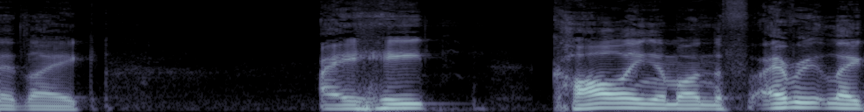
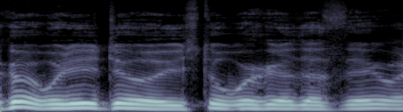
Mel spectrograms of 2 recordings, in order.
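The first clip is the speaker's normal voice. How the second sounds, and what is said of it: Imitates another person's voice. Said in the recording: “your impression of him ... it sounds exactly like him. That's how he sounds.”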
